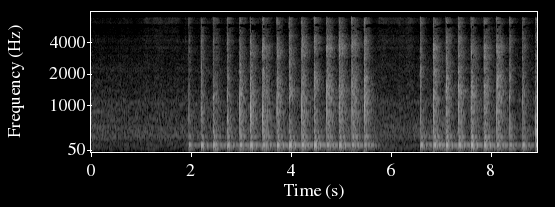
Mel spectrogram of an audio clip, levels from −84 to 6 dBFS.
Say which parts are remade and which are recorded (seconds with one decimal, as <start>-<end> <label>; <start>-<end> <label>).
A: 0.0-3.5 remade; 3.5-5.5 recorded; 5.5-8.9 remade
